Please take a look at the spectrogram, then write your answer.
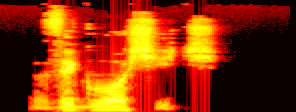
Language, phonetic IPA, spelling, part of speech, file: Polish, [vɨˈɡwɔɕit͡ɕ], wygłosić, verb, Pl-wygłosić.ogg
